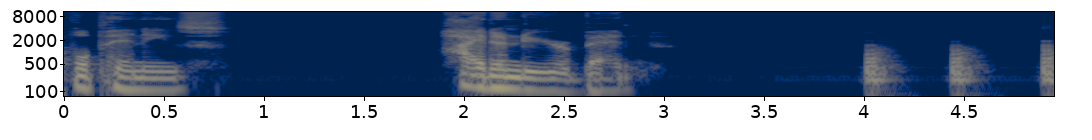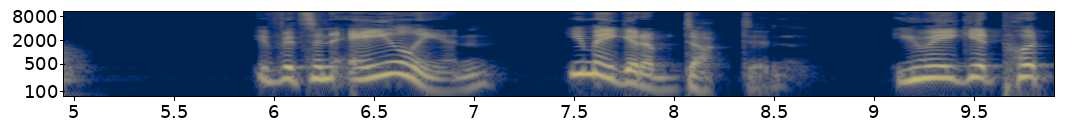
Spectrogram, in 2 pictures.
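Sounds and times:
speech: 0:00.0 - 0:00.9, 0:01.9 - 0:03.0, 0:05.9 - 0:09.8
heavy knocks on a door: 0:04.0 - 0:05.3.

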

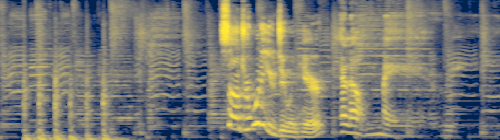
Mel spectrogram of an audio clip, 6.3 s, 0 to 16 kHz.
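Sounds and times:
firm knocking on a door: 0:00.0 - 0:01.9
speech: 0:02.8 - 0:05.0.

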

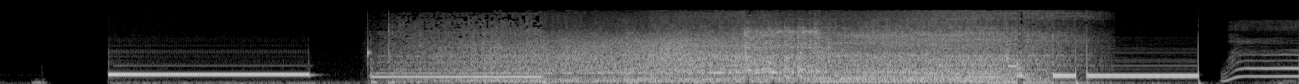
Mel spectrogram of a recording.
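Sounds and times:
telephone dial tone: 0:01.1 - 0:04.2, 0:10.5 - 0:12.0
rough engine-like noise: 0:03.6 - 0:11.1.

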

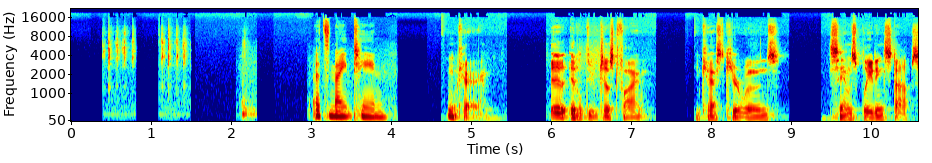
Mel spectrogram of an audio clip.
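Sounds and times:
dice tumbling across a tabletop: 0:00.4 - 0:01.5
speech: 0:03.0 - 0:04.0, 0:04.7 - 0:05.3, 0:06.0 - 0:07.2, 0:07.8 - 0:10.5.

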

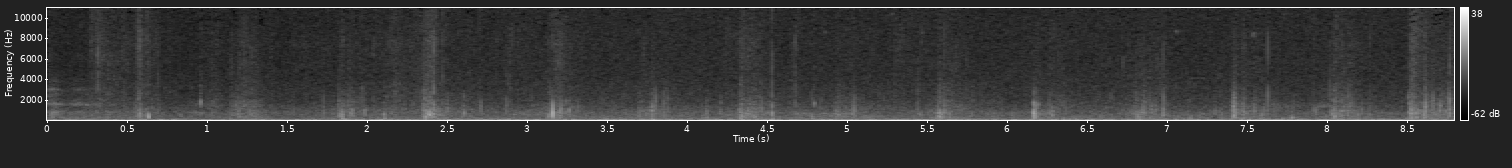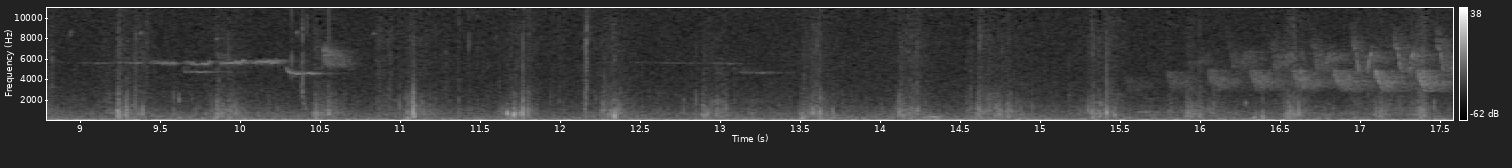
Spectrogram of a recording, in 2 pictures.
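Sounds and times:
crunching footsteps: 0:00.0 - 0:17.5
ovenbird singing: 0:09.0 - 0:11.1, 0:12.5 - 0:13.7, 0:15.3 - 0:17.5.

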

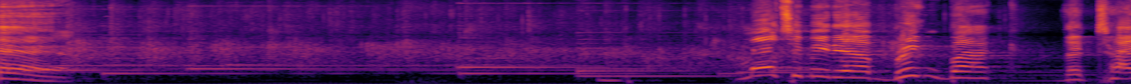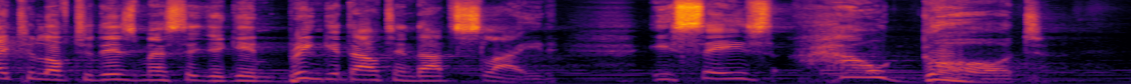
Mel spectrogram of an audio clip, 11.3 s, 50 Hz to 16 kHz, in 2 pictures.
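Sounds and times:
speech: 0:00.0 - 0:00.5, 0:03.7 - 0:11.0
crowd applauding: 0:00.0 - 0:05.2.

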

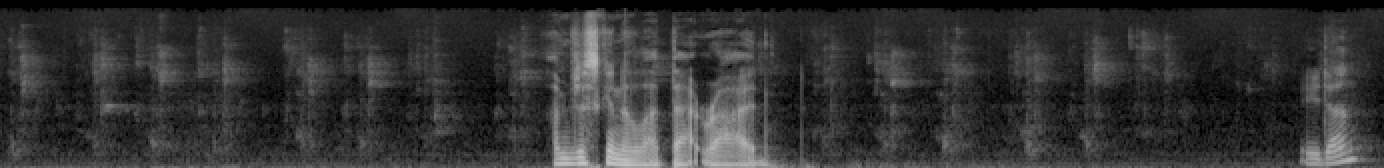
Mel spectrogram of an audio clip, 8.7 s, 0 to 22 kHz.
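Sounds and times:
dog lapping water: 0:00.0 - 0:08.6
speech: 0:03.5 - 0:05.0, 0:08.2 - 0:08.6.

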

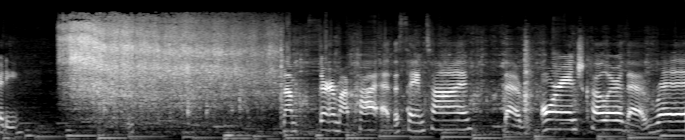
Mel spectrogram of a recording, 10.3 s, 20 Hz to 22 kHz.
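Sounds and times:
speech: 0:00.0 - 0:01.2, 0:04.2 - 0:10.2
rum poured into a hot skillet to flambé, sizzling: 0:00.9 - 0:08.6.

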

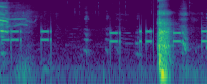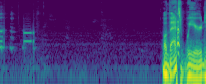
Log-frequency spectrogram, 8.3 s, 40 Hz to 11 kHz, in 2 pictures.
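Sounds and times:
phone keypad dialing beeps from an Android phone emulator: 0:00.1 - 0:01.0, 0:02.2 - 0:04.9
speech: 0:07.5 - 0:08.2.

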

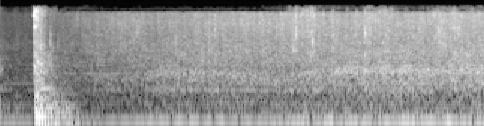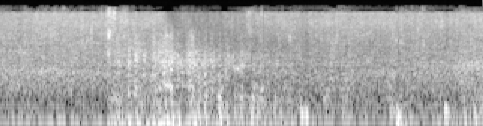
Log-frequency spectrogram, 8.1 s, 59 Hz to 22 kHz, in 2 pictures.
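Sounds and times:
steady heavy rain pouring: 0:00.0 - 0:08.0
low rumbling thunder: 0:03.4 - 0:08.0.

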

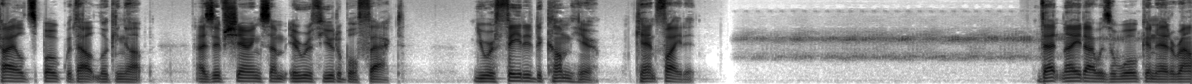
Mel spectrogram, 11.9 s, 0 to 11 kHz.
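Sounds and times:
speech: 0:00.0 - 0:04.1, 0:04.8 - 0:07.0, 0:10.4 - 0:11.9
chorus of thousands of frogs croaking at night: 0:07.4 - 0:11.9.

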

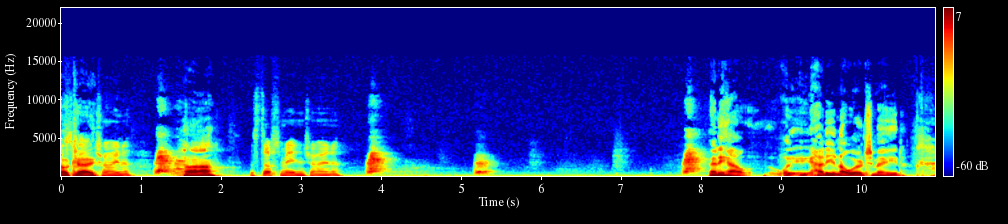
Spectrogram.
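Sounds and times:
speech: 0:00.0 - 0:03.6, 0:08.1 - 0:10.9
dog barking: 0:01.2 - 0:01.7, 0:03.8 - 0:04.4, 0:05.2 - 0:05.6, 0:07.8 - 0:08.2.

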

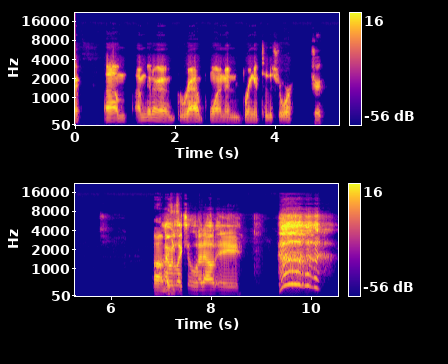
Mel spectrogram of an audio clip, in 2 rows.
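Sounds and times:
speech: 0:00.0 - 0:05.0, 0:06.8 - 0:08.6, 0:09.3 - 0:10.3
person gasping: 0:09.4 - 0:10.5.

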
